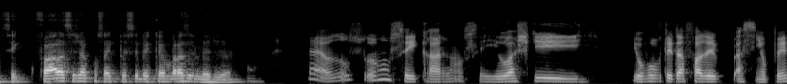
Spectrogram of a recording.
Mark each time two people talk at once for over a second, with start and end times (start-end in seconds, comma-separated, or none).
none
